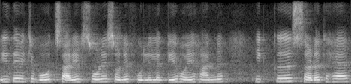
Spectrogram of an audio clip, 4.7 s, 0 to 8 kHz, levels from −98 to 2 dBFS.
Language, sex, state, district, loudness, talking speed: Punjabi, female, Punjab, Kapurthala, -15 LUFS, 165 wpm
